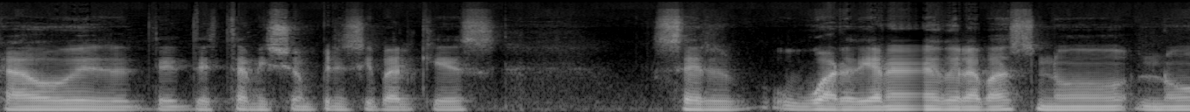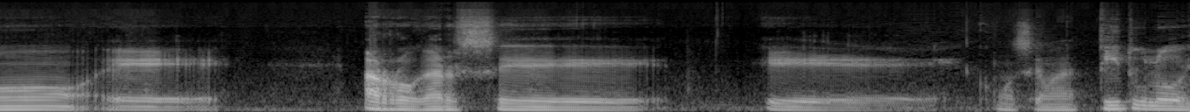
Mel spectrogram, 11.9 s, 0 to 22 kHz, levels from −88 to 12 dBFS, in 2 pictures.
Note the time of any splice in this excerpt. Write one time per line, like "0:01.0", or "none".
none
